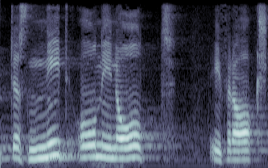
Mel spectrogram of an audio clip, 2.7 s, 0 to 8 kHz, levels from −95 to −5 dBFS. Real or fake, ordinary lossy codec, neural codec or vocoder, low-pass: real; none; none; 7.2 kHz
